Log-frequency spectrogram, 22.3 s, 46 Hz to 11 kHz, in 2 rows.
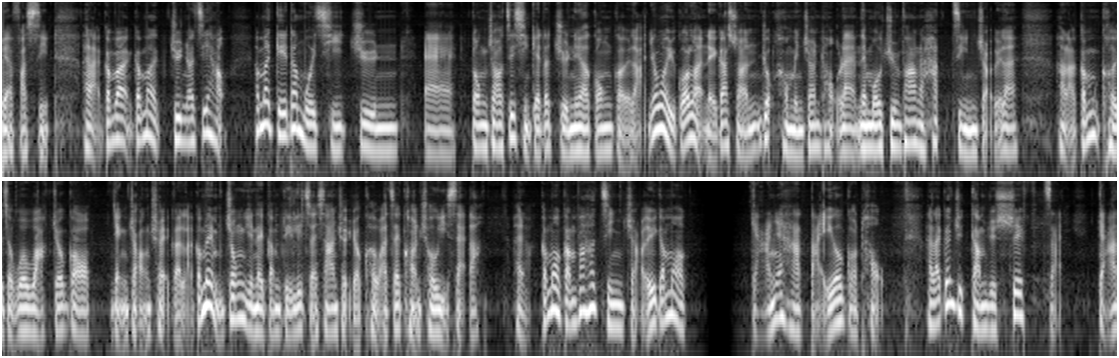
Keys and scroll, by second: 14.0 BackSpace.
